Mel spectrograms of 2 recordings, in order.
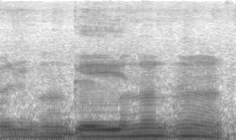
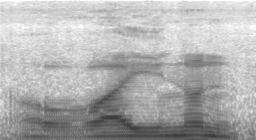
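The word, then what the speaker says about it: غين: Ray, on ne dit pas ngaynun, ray, raynun.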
